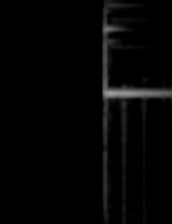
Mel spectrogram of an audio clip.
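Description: Dead silence, then, about two-thirds of the way in, a single high bell-like ding. The ding is a chime sound effect that starts suddenly and fades out slowly.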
